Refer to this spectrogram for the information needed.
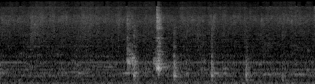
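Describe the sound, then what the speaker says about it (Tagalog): Garlic and onion sauté in a pan with a steady, soft sizzle, broken by a few quick scraping and tapping strokes of a spatula as they are stirred. "Gisa-gisa lang po natin ng maigi hanggang sa lumabas ang kanilang aroma"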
